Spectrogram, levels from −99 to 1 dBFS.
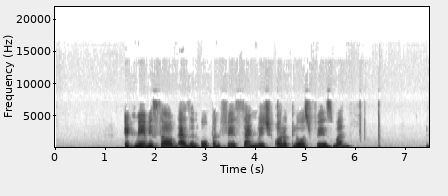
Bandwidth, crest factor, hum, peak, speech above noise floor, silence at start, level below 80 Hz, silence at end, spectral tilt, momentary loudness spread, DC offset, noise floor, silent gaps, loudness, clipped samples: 7.6 kHz; 18 dB; none; -2 dBFS; 49 dB; 1.4 s; -70 dBFS; 0 s; -5 dB/octave; 7 LU; under 0.1%; -66 dBFS; none; -18 LUFS; under 0.1%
